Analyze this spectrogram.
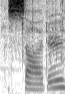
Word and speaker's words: solder: Solder, spelled solder, but not pronounced that way.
